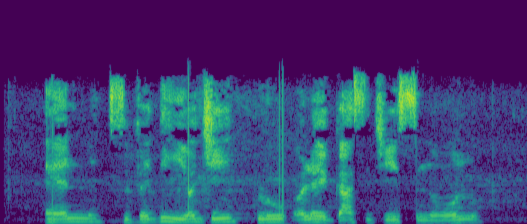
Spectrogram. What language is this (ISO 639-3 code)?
epo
